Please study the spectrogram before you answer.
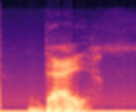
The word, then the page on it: thy: /ðaɪ/; [ðaɪ]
